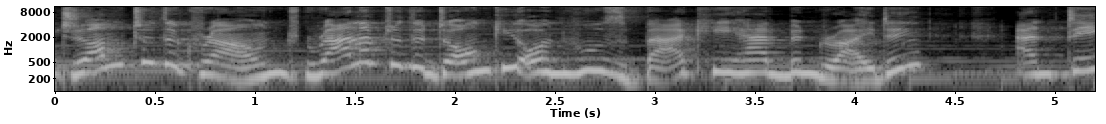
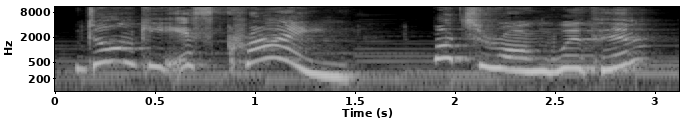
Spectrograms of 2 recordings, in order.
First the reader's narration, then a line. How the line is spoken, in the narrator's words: cried Pinocchio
